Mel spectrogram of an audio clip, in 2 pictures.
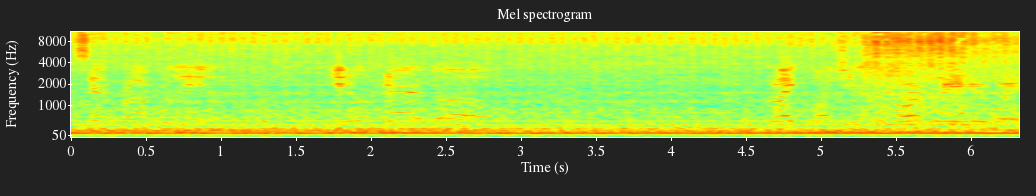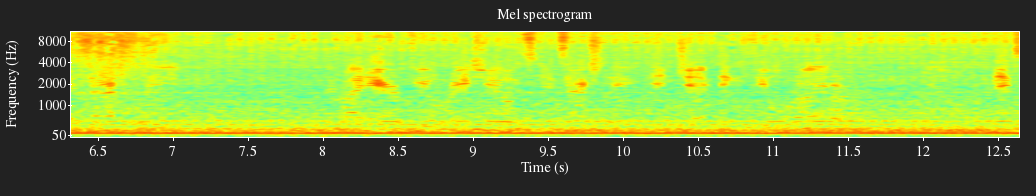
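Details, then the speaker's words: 1972 Plymouth Barracuda, 340 V8, 727 auto, before Hemi swap: lumpy idle with irregular sharp exhaust pops and crackles; running rich, not optimized, exhaust crackle. "I'm just hearing a lot of exhaust crack from the top. I don't think it's optimized right now."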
